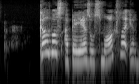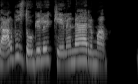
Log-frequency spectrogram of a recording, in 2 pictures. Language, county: Lithuanian, Panevėžys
